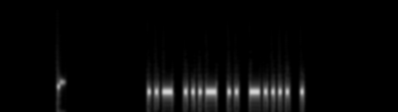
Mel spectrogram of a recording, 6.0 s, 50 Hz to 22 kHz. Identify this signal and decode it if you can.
Morse code, heard as a keyed tone, about 23 wpm, 700 Hz. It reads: UVI6E
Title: Code Groups - 5 Letter:Numbers - 22wpm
